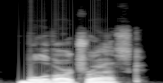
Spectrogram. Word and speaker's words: Bolivar: I believe you said his name wrong. – Bolivar Trask. – Okay, I'm not hearing you right. – It's fine. – Because it sounds like you're saying Boulevard. – No D. Bolivar Trask in the comics is one of the most evil humans to human.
